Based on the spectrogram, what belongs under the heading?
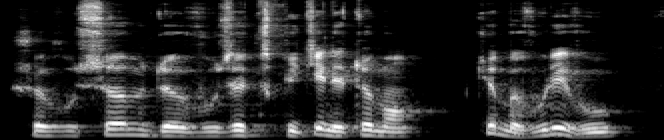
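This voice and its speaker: Man playing a haughty gentleman, curt, proud, indignant replies. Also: mid-range voice, normal speed, close to an everyday voice.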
